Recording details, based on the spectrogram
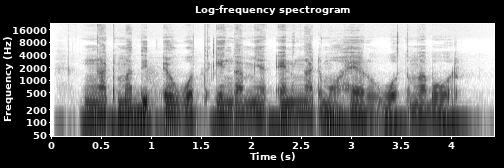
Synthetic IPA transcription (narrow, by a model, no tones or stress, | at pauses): ŋatmad̪ɪewot̪ɡɪŋɡamɪaɛnŋatmɔhɛɾo̰wot̪mabor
